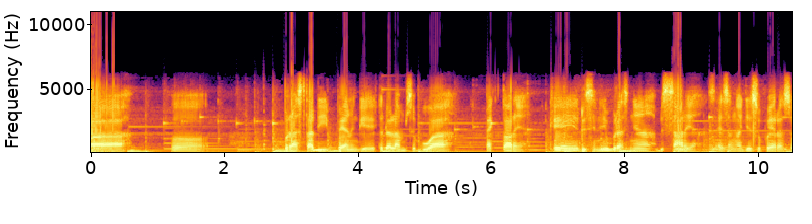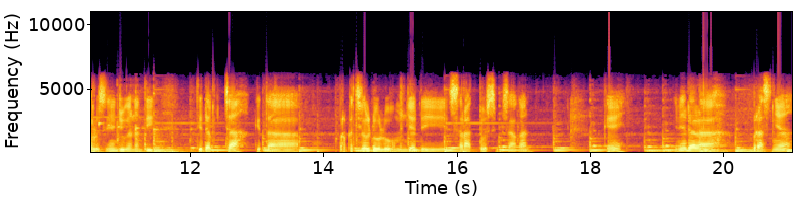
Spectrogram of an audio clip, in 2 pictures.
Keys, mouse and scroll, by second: 6.6 Tab, 7.5-8.2 scroll down 1, 8.2-8.8 scroll up 1, 8.8-14.5 drag, 14.7-15.8 typing, 16.1 Return, 18.0 F4, 19.4-20.5 drag, 20.4 z.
